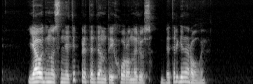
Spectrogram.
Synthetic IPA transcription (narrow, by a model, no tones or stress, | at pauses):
jæˑʊd̪ʲɪnoːsʲɪnʲɛt̪ʲɪk̚pʲɾʲɛt̪ʲɛnʲd̪ʲɛnt̪ɐɪxoːɾoːnɐɾʲʊs | bʲɛt̪ʲɪɾɡʲɛnʲɛɾoːlˠɐɪ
